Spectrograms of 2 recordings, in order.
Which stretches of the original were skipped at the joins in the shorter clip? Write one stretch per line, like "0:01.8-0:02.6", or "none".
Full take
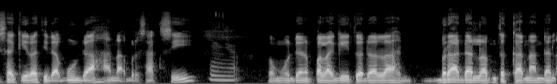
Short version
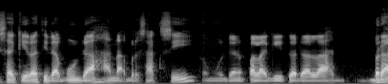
0:02.1-0:02.7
